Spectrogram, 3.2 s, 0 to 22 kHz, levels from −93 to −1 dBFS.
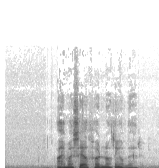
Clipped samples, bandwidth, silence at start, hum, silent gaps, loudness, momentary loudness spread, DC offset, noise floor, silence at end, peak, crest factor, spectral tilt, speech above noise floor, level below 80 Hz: under 0.1%; 14.5 kHz; 0.1 s; none; none; -30 LUFS; 23 LU; under 0.1%; -50 dBFS; 0 s; -12 dBFS; 20 dB; -5.5 dB/octave; 21 dB; -52 dBFS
